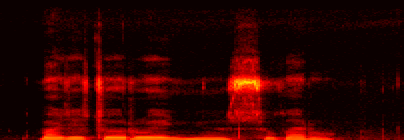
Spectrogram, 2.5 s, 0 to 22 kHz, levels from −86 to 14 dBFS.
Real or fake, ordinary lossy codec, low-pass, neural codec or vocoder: real; none; none; none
